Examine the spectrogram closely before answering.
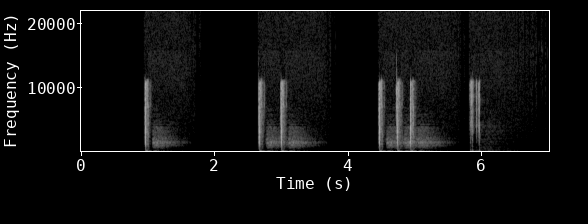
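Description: Short menu clicks and blips sound a few times.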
